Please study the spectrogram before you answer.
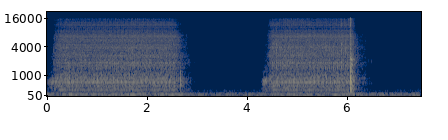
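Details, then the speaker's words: Singer 431G sewing machine with internal motor converted to low voltage, sewing denim: steady, quiet hum with smooth stitching and no grinding or labouring; healthy, powerful running. "there you go it's lovely nice and quiet and very powerful not to be abused of course"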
